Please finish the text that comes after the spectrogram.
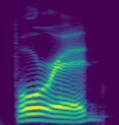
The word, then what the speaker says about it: forehead: Pronounce as if written, forehead, waistcoat, and primer.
